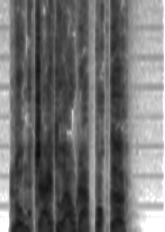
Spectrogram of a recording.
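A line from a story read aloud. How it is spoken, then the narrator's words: Sudden shout. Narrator (Vietnamese): thầy Snape ... thầy thình lình quát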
